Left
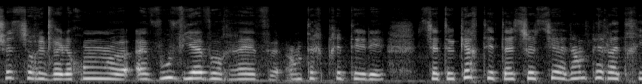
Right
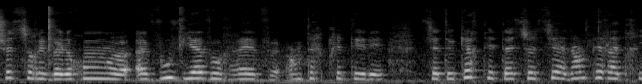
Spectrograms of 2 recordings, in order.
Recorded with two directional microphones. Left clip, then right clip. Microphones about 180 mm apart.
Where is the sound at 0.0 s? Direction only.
30° left (ahead or behind).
